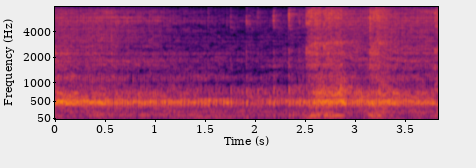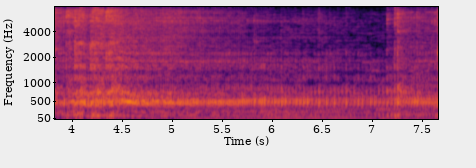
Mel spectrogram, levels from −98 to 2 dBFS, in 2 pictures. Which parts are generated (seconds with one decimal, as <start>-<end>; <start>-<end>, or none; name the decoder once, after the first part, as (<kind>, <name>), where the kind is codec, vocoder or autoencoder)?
0.0-5.9 (vocoder, Vocos)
